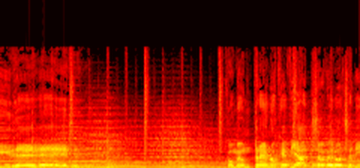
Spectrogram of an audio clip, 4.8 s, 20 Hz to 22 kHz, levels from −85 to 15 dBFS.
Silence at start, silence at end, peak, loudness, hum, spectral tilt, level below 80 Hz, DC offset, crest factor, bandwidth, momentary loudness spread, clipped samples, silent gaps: 0 s; 0 s; 0 dBFS; -13 LUFS; none; -4.5 dB/octave; -26 dBFS; under 0.1%; 12 dB; 16 kHz; 12 LU; under 0.1%; none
